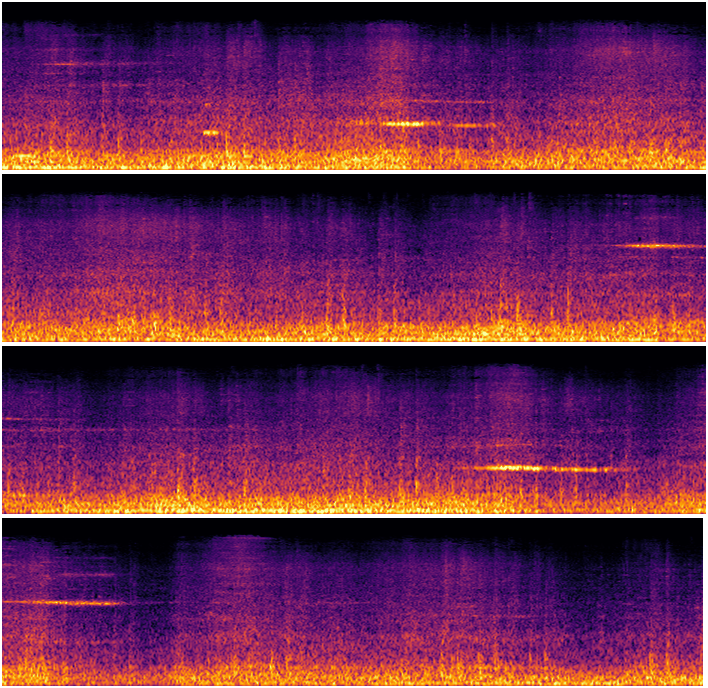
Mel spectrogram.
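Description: Double-stack intermodal container train rolling past at close range: a steady rumble and clatter of the well cars' wheels on the rails, with several brief high-pitched wheel squeals.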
